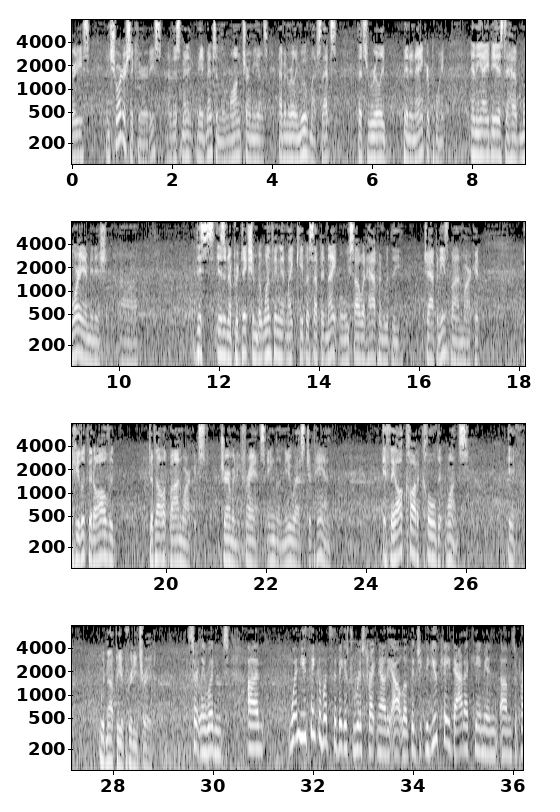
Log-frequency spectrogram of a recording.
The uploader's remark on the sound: Live from the 2016 US Tennis Open.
